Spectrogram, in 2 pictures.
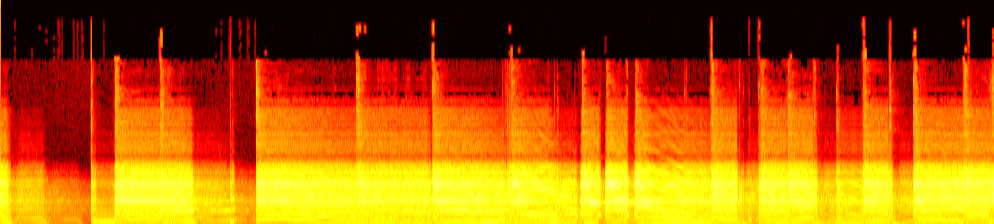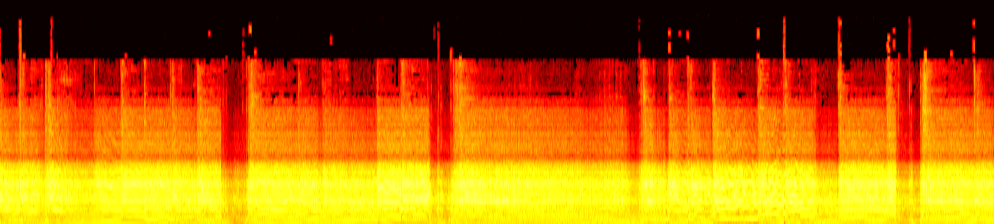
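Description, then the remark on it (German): A distorted electric guitar played through a single-coil pickup plays continuous riffs and chords for the whole stretch. It is loud and steady, with a bright, slightly glittery top end and short choppy breaks between phrases. No voices. “ich finde, obenrum kommt beim Single Coil so, so ein klein bisschen mehr Glitzern dazu.”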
